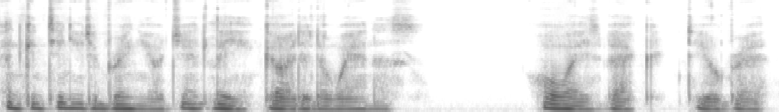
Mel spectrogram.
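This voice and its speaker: Low, husky man guiding meditation. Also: fairly even intonation. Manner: slow, gentle, soothing, with long pauses. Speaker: meditation guide. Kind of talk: guided meditation narration.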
